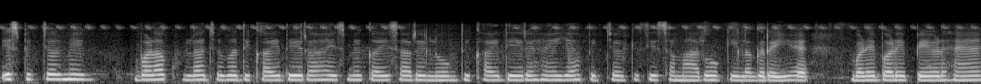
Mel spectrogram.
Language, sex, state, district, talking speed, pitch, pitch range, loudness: Hindi, female, Goa, North and South Goa, 185 wpm, 205 Hz, 195-215 Hz, -15 LUFS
